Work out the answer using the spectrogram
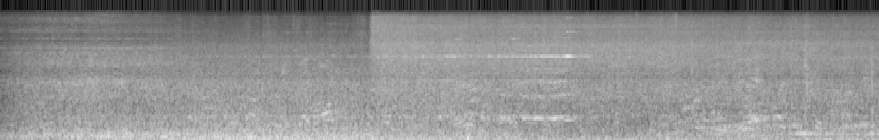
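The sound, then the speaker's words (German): An express train pulling into Bebra station: a loud, continuous heavy rumble of rolling wheels and carriages, broad and steady from start to finish. “Dieser eingefahrene Schnellzug fährt weiter nach München-Gladbach.”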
